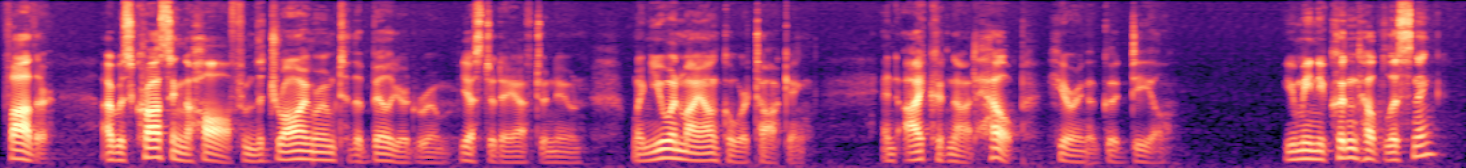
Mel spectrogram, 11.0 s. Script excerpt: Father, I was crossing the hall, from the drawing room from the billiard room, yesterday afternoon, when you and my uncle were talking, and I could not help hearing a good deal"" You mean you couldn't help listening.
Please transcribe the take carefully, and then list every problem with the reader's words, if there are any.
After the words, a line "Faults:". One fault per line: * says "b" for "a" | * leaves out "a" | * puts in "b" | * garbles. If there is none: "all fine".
Father, I was crossing the hall, from the drawing room to the billiard room, yesterday afternoon, when you and my uncle were talking, and I could not help hearing a good deal"" You mean you couldn't help listening.
Faults:
* says "to" for "from"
